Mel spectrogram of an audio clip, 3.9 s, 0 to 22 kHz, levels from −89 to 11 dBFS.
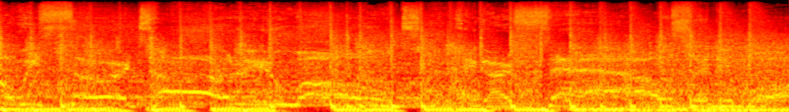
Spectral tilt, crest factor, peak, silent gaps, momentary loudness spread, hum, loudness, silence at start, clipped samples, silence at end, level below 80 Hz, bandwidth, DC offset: -4 dB/octave; 12 dB; 0 dBFS; none; 1 LU; none; -13 LUFS; 0 s; under 0.1%; 0 s; -22 dBFS; over 20 kHz; under 0.1%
